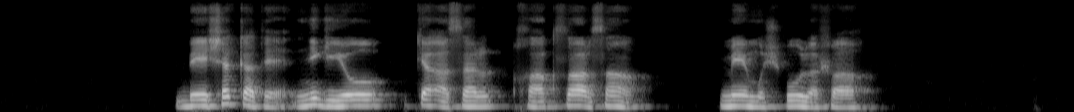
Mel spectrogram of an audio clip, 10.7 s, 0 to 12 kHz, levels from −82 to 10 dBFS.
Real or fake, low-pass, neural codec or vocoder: fake; 10.8 kHz; codec, 24 kHz, 1.2 kbps, DualCodec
